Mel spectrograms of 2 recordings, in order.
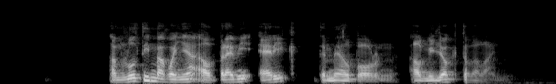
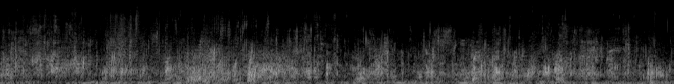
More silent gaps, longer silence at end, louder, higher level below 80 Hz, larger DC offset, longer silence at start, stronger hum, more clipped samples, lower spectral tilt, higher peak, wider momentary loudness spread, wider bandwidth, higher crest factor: neither; first, 0.65 s vs 0 s; first, -18 LUFS vs -35 LUFS; second, -56 dBFS vs -46 dBFS; neither; first, 1.1 s vs 0 s; neither; neither; first, -8 dB/octave vs -5 dB/octave; first, -2 dBFS vs -16 dBFS; first, 13 LU vs 6 LU; second, 7.2 kHz vs 17 kHz; about the same, 18 dB vs 18 dB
